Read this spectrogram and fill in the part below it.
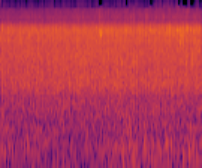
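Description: Heavy torrential rain pours down on a tent at a campsite in a steady, dense hiss, loud and continuous, with no voices.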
